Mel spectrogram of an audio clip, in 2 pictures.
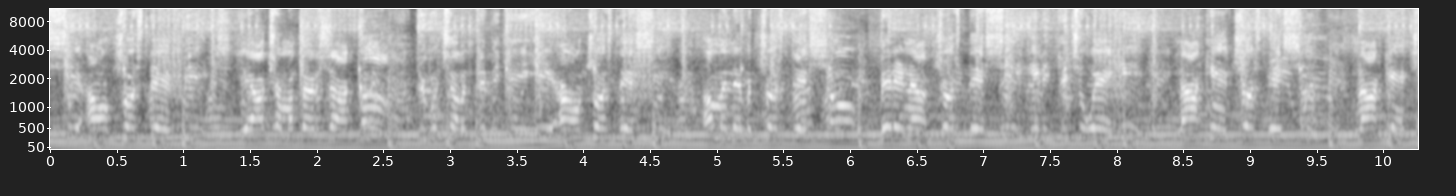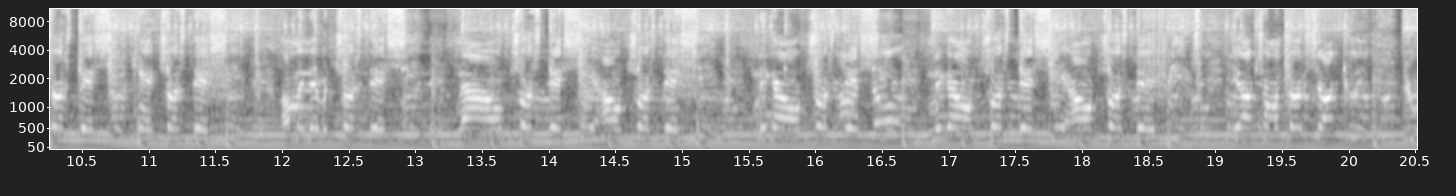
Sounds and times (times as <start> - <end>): Pop music: 0.0 - 20.5.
